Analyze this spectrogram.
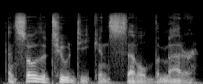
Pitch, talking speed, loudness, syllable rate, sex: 85 Hz, 235 wpm, -17 LUFS, 5.7 syllables/s, male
